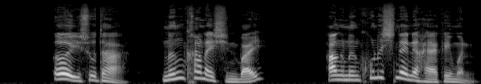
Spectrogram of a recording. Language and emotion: Bodo, surprised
